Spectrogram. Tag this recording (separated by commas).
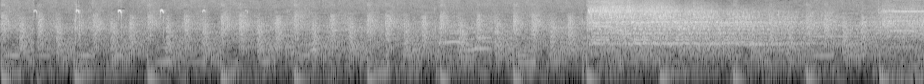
Music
